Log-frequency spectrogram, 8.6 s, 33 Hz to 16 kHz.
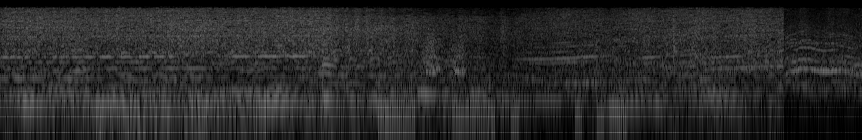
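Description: Race cars in an F1 video game roar past one after another on the Singapore circuit, engines revving and shifting pitch as they sweep through the final corner and across the line, loud and continuous without a break.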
